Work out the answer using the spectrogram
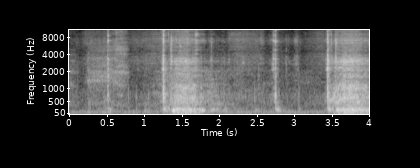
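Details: ZRT 600 triple snowmobile with old bad fuel: repeated pull-start bursts, each a brief ragged chug dying without catching; center plug boot was off, runs better once refitted.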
